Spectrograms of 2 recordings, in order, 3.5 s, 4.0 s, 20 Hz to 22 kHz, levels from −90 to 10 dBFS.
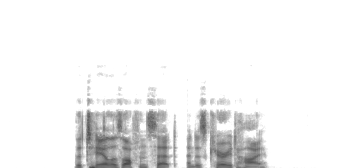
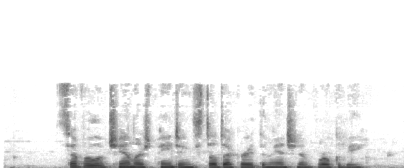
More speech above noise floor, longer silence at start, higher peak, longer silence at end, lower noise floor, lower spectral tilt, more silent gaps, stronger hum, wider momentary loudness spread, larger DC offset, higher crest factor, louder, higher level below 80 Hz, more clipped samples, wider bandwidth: first, over 62 dB vs 33 dB; first, 0.75 s vs 0.6 s; about the same, -8 dBFS vs -6 dBFS; first, 0.85 s vs 0.4 s; first, under -90 dBFS vs -53 dBFS; second, -2.5 dB/octave vs -6.5 dB/octave; neither; first, 50 Hz at -65 dBFS vs none; about the same, 8 LU vs 8 LU; neither; first, 22 dB vs 16 dB; second, -27 LUFS vs -21 LUFS; about the same, -52 dBFS vs -52 dBFS; neither; about the same, 11 kHz vs 11.5 kHz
